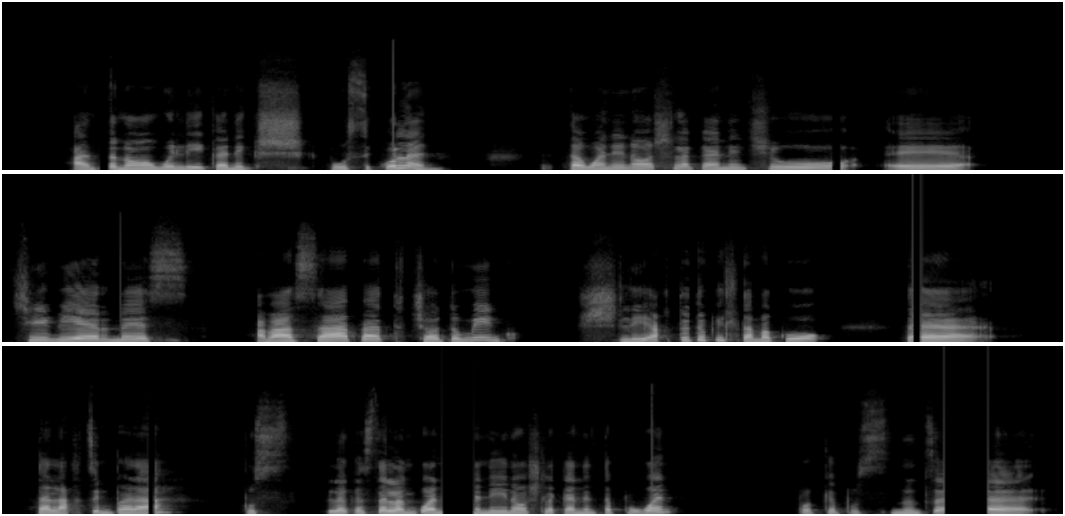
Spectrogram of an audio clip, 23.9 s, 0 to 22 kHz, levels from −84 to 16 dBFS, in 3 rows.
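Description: The speech cuts to dead silence six times, at 0.72, 6.22, 14.78, 17.00, 19.21 and 22.97 s, then resumes. The first four gaps are short, about 80, 69, 66 and 53 ms, and the last two run longer, 242 and 332 ms. These are likely Bluetooth stalls: interference held back packets, the headphones' buffer emptied, and playback halted until the resent audio arrived.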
